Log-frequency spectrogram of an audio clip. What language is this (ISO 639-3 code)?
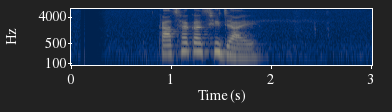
ben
